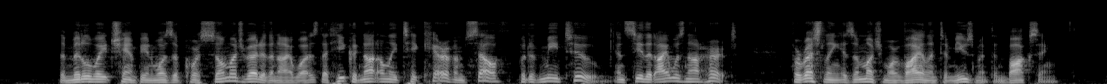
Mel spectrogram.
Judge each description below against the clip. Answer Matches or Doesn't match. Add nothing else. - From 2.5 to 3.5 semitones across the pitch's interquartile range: Doesn't match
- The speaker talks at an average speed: Doesn't match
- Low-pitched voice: Matches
